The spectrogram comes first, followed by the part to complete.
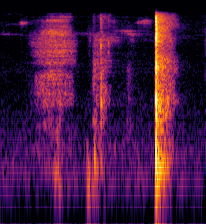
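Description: Hand contact while signing in sign language: a short hiss early on, a faint click about a second in, then one sharp slap about one and a half seconds in, the loudest sound.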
